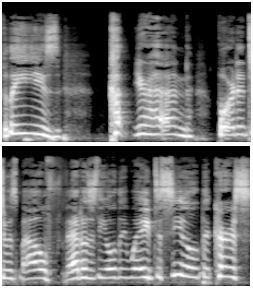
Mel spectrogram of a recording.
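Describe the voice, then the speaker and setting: In a put-on character voice, someone whispers at a fairly slow pace. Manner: whispering, urgent, haunting.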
